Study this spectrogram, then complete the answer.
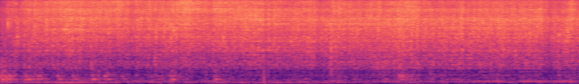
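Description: Eggplant and mixed vegetables fry in a pan with a loud, constant sizzle up close, while a spatula stirs them with soft periodic scrapes and clicks. No one speaks.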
